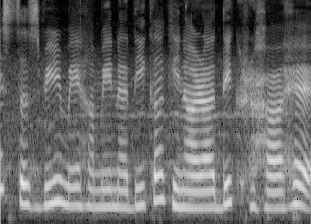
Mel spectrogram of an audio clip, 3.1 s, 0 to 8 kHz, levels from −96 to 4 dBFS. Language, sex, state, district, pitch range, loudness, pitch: Hindi, female, Assam, Sonitpur, 230-275 Hz, -15 LUFS, 250 Hz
